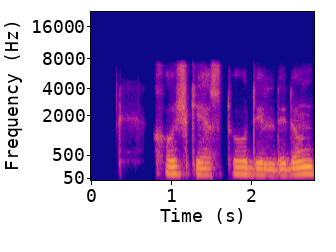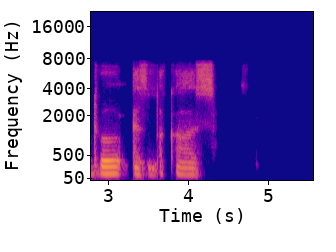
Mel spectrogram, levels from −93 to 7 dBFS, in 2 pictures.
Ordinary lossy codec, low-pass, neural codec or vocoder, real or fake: Opus, 16 kbps; 7.2 kHz; codec, 16 kHz in and 24 kHz out, 1 kbps, XY-Tokenizer; fake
